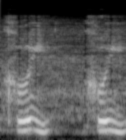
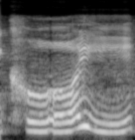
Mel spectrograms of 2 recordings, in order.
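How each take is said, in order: First: Brief "kei" with a half third at the end; short tone change. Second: KEI slowly drawn out, dipping and rising; long, over-pronounced "kei"; full third tones. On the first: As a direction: say "kei" fast without stretching it. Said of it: "cepet, simple ya, nggak perlu panjang-panjang". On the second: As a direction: stretch "kei" right out before the correction. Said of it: "Jadi dari kei jadinya". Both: Shown as a demonstration.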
